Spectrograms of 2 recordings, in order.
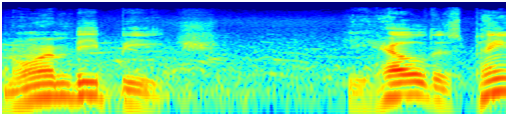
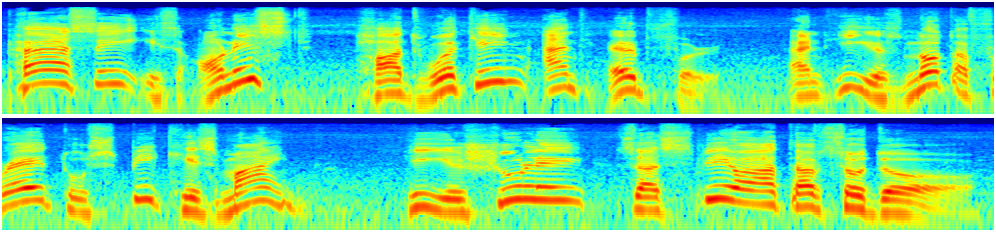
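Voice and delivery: much higher, warm praising painter; admiring artist; 6 semitones higher than usual. A narrator's reading. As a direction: list his virtues proudly.

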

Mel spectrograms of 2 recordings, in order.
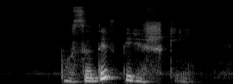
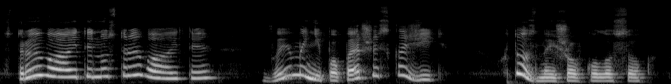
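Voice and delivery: stern rooster; 8 semitones higher, 4 dB louder than usual. Acted. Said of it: "А півник і каже".

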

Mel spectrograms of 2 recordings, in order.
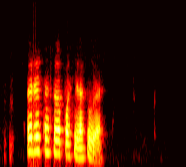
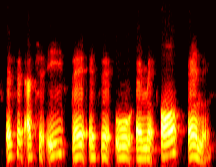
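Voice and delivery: each letter of J U N B I said apart, slowly; spelling out slowly; slower than usual. Shown as a demonstration. Teacher spelling yunbi out slowly for students.

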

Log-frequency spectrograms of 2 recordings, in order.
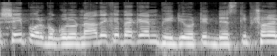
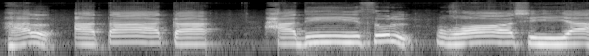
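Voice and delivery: "আতাকা" drawn out very slowly for repeating; slow recitation model; much slower than usual. Shown as a demonstration. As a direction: model each word slowly for the class to echo. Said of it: "আরেকবার পড়বেন". (ধীরে টেনে শিখিয়ে পড়া)

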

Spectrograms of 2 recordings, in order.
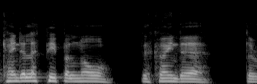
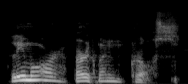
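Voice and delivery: slow, louder, higher, spelling out the guest's full name; grand announcer intro; 4 semitones higher, 5 dB louder, slower than usual. Real, not acted. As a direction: announce the guest's name like a show host, drawn out. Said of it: "Did I do it justice?".

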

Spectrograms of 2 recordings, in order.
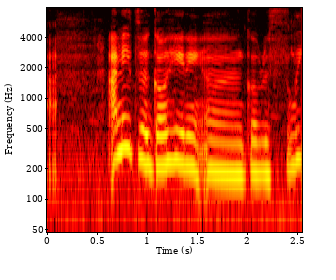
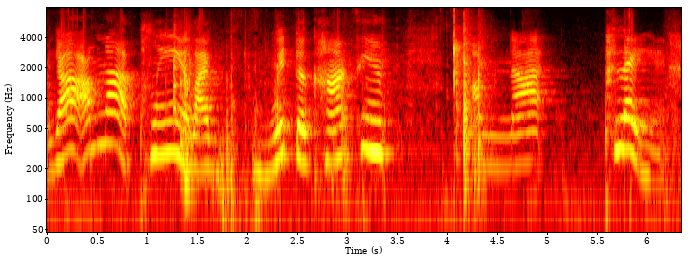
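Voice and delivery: slow, loud and higher, leaning on every word; dead serious, slow and loud; not playing, emphatic; 4 semitones higher, 6 dB louder, much slower than usual. Real, not acted. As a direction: drag it out so they know you mean it. Emphatic insistence to viewers.

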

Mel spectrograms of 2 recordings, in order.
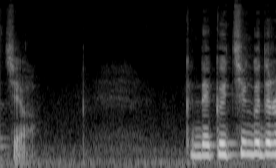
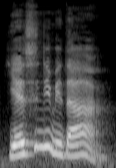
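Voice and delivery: loud, higher-pitched narrated shout; 4 semitones higher, 8 dB louder than usual. A narrator's reading. Peter recognises Jesus on the shore, shouting. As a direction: cry it out in recognition. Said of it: "하고 베드로가 소리쳤어요".

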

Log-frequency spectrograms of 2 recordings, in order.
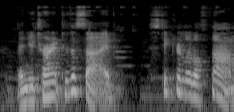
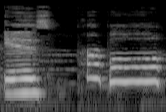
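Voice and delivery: stretched high singsong; 13 semitones higher, 3 dB louder, much slower than usual. Shown as a demonstration. Drawn out favorite color.

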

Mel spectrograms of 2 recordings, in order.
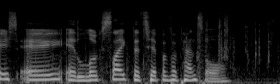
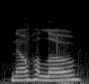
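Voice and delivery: usual speaking voice

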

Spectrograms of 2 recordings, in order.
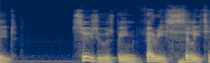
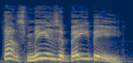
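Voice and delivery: Peppa calling; 12 semitones higher, 4 dB louder than usual. Acted. Peppa showing Daddy the photo, very high and eager. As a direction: show daddy proudly. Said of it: "said Peppa".

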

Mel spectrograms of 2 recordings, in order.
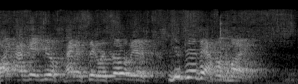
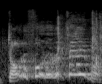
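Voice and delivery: mocking echo; 14 semitones higher than usual. Mocking Mike's food complaint back.

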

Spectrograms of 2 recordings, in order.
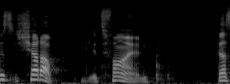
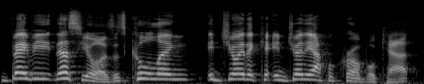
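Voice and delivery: sweet coaxing; 7 semitones higher than usual. Retold or imitated. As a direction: coax the cat like a baby. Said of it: "you just say".

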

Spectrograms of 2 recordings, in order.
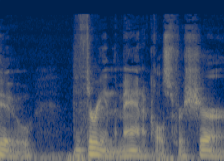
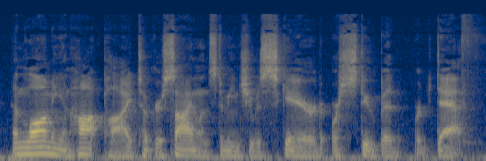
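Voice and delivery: plain reading voice

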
